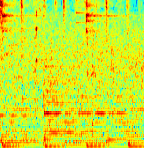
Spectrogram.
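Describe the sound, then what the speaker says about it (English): River water running under a footbridge on a countryside trail, a steady, fairly loud rushing flow heard up close with no talking over it. "Water running there."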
